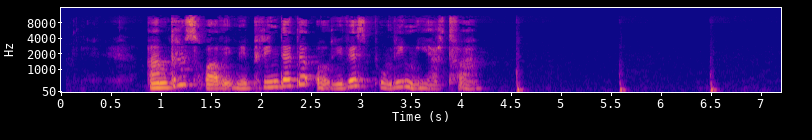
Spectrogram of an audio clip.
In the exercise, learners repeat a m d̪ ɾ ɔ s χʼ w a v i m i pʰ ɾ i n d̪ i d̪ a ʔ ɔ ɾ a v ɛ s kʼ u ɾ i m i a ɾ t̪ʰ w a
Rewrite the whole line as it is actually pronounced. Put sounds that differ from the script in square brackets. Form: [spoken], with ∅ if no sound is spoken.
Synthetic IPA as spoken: a m d̪ ɾ ɔ s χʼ w a v i m i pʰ ɾ i n d̪ [a] d̪ a ʔ ɔ ɾ [i] v ɛ s [pʼ] u ɾ i m i a ɾ t̪ʰ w a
